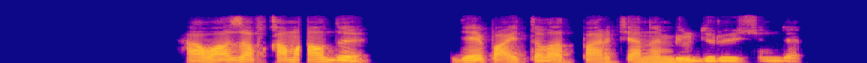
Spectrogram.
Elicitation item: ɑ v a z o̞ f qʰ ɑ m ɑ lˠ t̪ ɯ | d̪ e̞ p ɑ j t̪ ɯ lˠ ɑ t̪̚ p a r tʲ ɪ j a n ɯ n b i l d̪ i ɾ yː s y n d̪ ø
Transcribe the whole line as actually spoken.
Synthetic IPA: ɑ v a z o̞ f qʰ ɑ m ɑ lˠ d̪ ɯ | d̪ e̞ p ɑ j t̪ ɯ lˠ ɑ t̪̚ p a r tʲ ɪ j a n ɯ n b i l d̪ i ɾ yː s y n d̪ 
